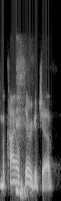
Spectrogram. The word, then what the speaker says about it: Mikhail Sergachev: So I don't know if that's just the American way that said it, but all I know is that the NHL pronunciation guide has Mikhail Sergachev.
